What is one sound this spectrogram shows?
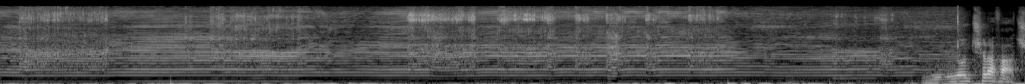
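An electric shaver buzzes steadily against stubble.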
